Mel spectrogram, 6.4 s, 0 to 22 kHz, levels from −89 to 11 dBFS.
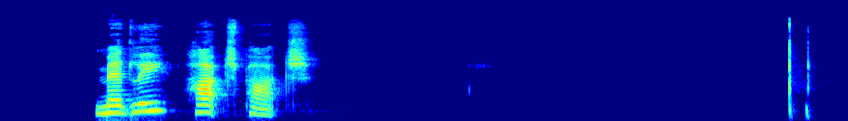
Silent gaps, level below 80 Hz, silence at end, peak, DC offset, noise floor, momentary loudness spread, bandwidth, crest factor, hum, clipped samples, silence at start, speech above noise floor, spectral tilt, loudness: none; -80 dBFS; 0.3 s; -4 dBFS; under 0.1%; under -90 dBFS; 14 LU; 12.5 kHz; 28 dB; none; under 0.1%; 0.75 s; over 64 dB; -3 dB/octave; -27 LUFS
